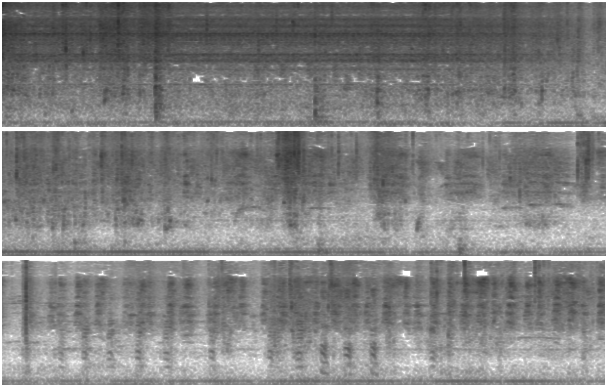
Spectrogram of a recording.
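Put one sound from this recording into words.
Water splashes as clothes are rinsed in a bucket.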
